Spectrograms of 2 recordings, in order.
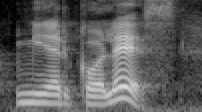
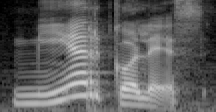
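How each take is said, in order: First: The stress falls on another syllable, not 'mier'. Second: The stress falls on the syllable 'mier'. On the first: The speaker calls it wrong. "it's not miércoles" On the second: The speaker calls it right. "but miércoles"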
